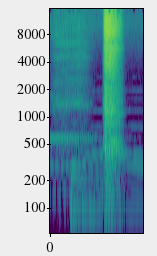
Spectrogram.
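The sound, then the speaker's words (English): A deep breath is taken during a guided meditation: one short, breathy rush of air lasting about half a second, heard over soft sustained background tones. “But let's say everybody, let's take a correct collective breath.”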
